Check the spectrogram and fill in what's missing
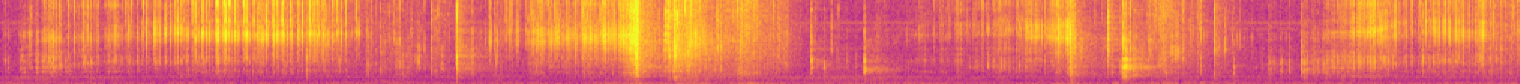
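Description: A solid, hand-sized green soap bar, its end pre-scored into a grid, is held in both hands and sliced into crumbly cubes with a metal utility blade. Bright, dry crunching and scraping comes in uneven bursts of crackly rasps and sharp snaps, almost all of it high-pitched with very little low end.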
